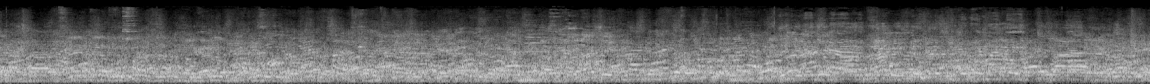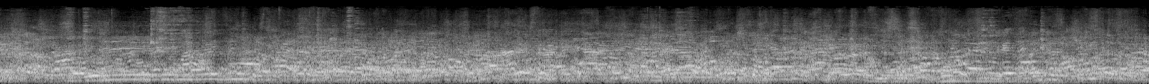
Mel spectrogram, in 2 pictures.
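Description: A crowd of diners chatters loudly all around in an echoing hall.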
